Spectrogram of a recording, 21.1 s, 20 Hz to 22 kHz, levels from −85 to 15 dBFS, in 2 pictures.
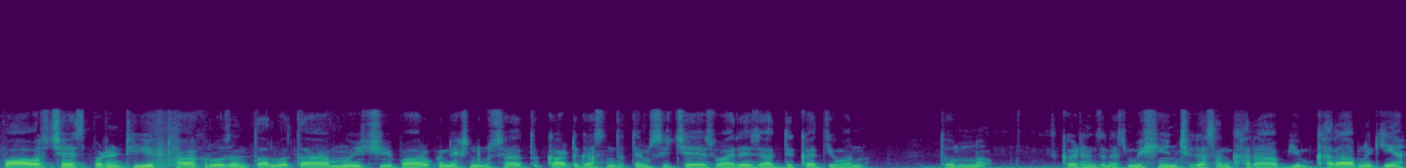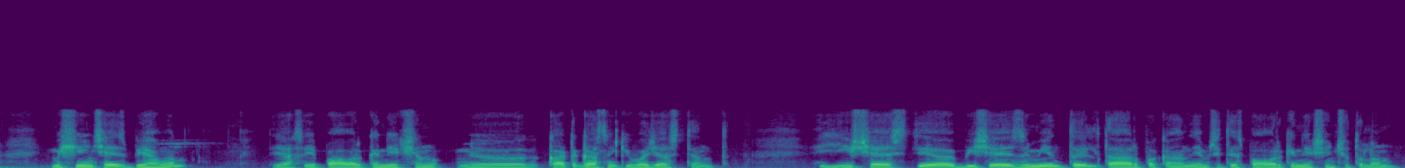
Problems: none marked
